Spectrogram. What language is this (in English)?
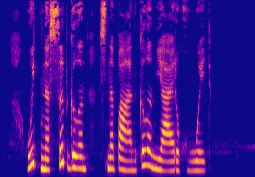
Abkhazian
